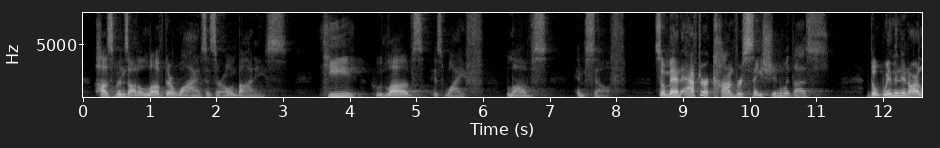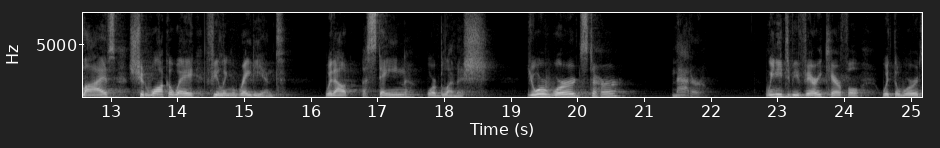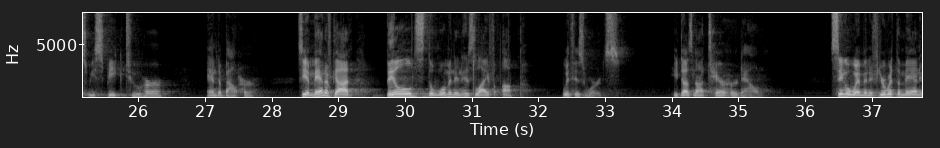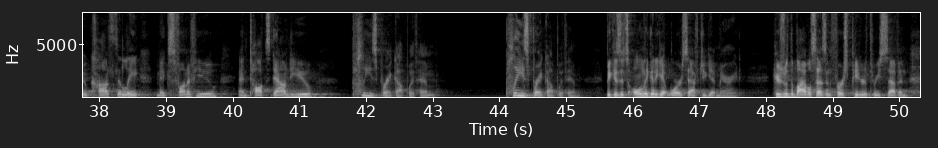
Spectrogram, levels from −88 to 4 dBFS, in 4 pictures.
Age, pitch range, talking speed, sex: 40-59, 120-175 Hz, 155 wpm, male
